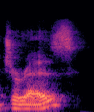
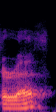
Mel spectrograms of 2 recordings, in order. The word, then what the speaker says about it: Jerez: i couldn't speak in fact i was saying jurez because it's spelled j-e-r-e-z and i'm saying jerez right and it's pronounced hereth and uh you know you you don't speak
